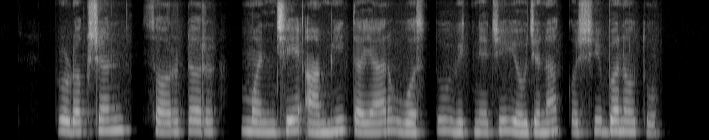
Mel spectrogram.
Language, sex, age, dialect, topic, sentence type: Marathi, female, 25-30, Varhadi, agriculture, statement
